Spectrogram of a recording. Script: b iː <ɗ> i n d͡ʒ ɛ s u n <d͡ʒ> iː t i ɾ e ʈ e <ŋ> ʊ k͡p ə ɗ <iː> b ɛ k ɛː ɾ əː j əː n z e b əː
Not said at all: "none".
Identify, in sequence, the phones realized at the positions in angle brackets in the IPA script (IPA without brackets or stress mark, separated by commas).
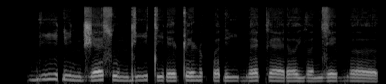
ɗ, d, ɳ, iː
